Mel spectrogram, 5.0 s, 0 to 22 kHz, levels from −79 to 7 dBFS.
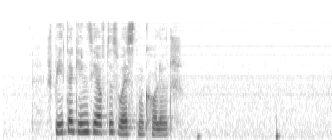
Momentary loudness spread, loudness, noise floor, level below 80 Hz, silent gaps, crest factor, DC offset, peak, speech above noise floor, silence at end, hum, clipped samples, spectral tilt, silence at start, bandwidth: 21 LU; -29 LUFS; -62 dBFS; -72 dBFS; none; 18 dB; under 0.1%; -14 dBFS; 34 dB; 0.8 s; none; under 0.1%; -4.5 dB/octave; 0.7 s; 11.5 kHz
